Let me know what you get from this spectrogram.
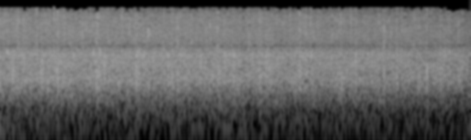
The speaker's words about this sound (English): Come on, can you give God a hand clap for that?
